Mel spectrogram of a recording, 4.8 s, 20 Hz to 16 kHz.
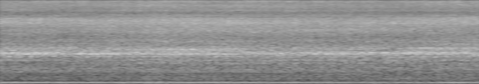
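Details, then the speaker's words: Rebuilt Mopar 440 big block, first start after installation, hot idle: steady thin squeal of constant pitch; owner suspects a belt slipping because of water, or a dry bearing. "yeah it sounds like so a belt was really slipping down there probably because of all the water"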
